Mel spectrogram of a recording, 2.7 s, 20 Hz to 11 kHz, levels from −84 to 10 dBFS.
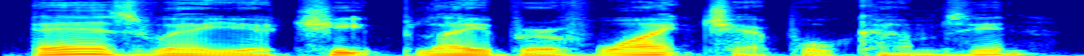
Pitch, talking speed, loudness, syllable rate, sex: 100 Hz, 200 wpm, -18 LUFS, 6.5 syllables/s, male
